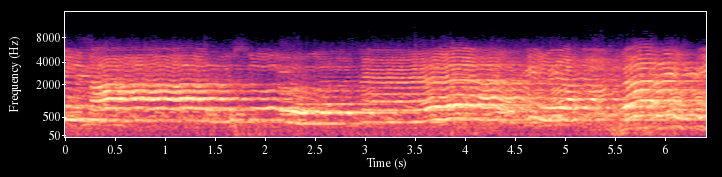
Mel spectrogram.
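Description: A boy singing a naat into a microphone, holding long, drawn-out notes that bend slowly up and down in pitch.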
